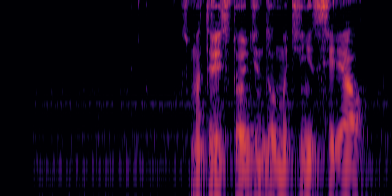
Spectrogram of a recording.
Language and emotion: Russian, neutral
